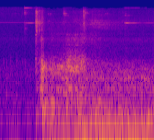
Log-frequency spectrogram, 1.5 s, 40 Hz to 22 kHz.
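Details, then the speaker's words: 1964 VW Beetle with new electronic-ignition distributor, started after the brake shoe job: short crank, catches right away, settles into a steady, even low idle. Clean, healthy start. "fires right up love the electronic ignitions on these things just makes life so much simpler"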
